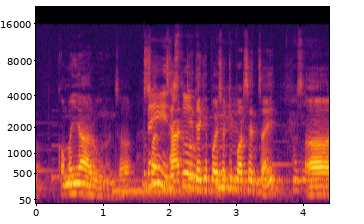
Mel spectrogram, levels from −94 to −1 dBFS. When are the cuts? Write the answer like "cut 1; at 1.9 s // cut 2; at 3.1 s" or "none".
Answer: cut 1; at 1.6 s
